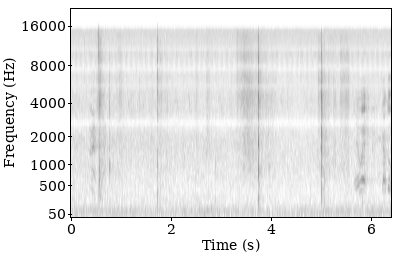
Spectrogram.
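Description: Tennis rally on a clay court: a serve struck with a loud pop about half a second in, then racket strikes on the ball a second or two apart, some fainter from the far end of the court.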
